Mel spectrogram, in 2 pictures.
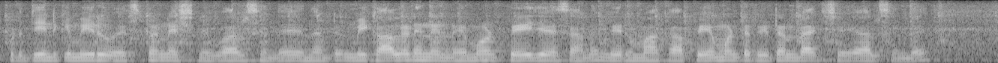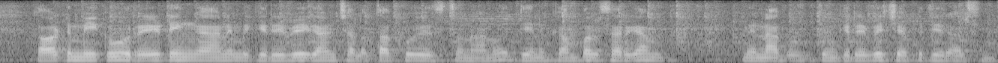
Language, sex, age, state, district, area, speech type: Telugu, male, 18-30, Andhra Pradesh, Krishna, urban, spontaneous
